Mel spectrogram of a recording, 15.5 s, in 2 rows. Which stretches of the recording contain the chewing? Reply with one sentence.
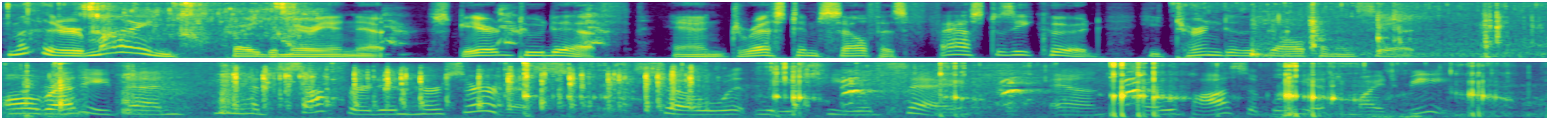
You can hear the chewing from 0.0 to 1.6 s, from 8.3 to 9.4 s and from 10.2 to 15.4 s.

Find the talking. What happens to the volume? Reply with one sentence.
The volume of the talking goes down.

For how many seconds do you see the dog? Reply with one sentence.
You can hear the dog for 3 seconds altogether.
